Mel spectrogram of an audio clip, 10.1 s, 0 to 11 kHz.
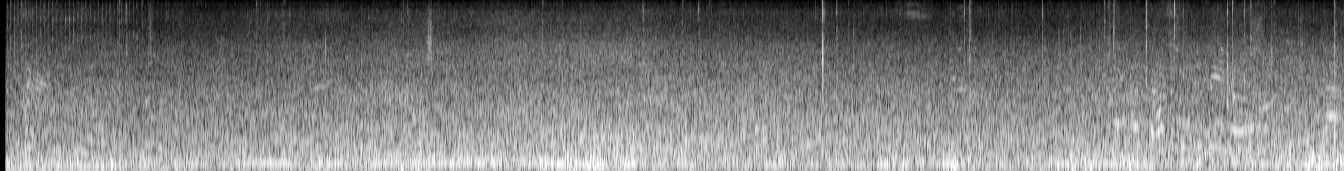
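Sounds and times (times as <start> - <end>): traffic rumble: 0.0 - 10.0
faint voices: 5.4 - 10.0.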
